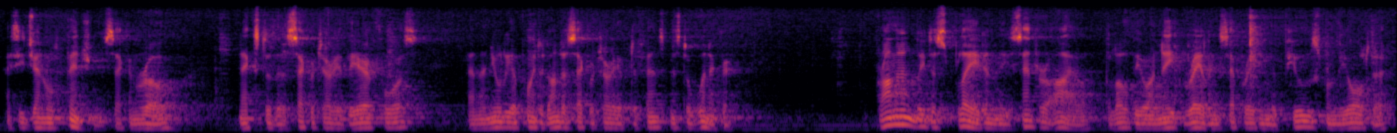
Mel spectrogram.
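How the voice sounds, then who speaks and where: An actor playing a solemn radio reporter giving measured eyewitness commentary in a 1950s radio drama. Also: male voice, very deep voice, slight background noise. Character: solemn male radio reporter at a church service. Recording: reverberant hall, dull old radio recording.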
